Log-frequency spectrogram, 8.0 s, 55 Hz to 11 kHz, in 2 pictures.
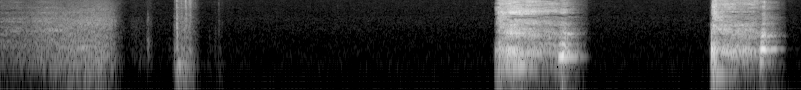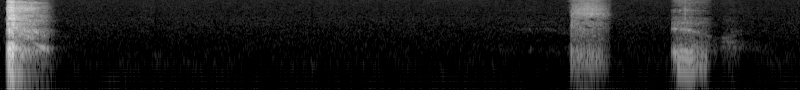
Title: Coughing fit! #15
